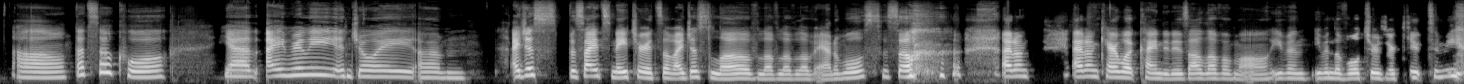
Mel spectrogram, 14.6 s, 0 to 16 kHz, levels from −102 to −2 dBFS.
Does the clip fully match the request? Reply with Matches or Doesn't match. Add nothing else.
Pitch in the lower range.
Doesn't match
